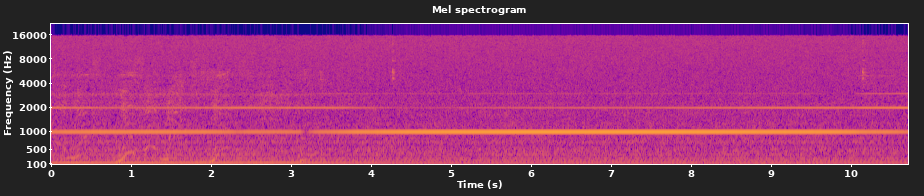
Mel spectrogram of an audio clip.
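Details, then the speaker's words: Viking console stereo on an RCA WR-52A FM signal simulator, recently switched on: steady test tone and overtone slowly swell and sag over seconds; owner suspects tuning drift or misalignment, unconfirmed, investigating FM fading. "So the radio may not be adjusted properly, may not be aligned properly. 8. You can certainly hear it in my ears, a variation in the tone, but so that's about maximum."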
